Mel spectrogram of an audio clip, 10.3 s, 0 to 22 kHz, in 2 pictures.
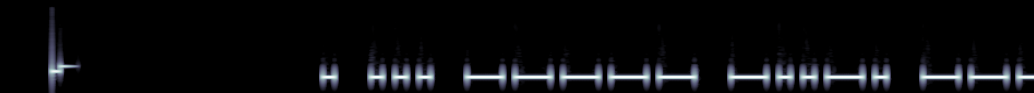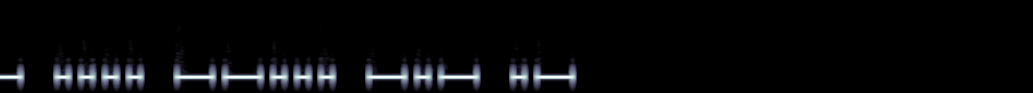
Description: Morse code, heard as a keyed tone, about 20 wpm, 700 Hz. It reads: ES0/OH7KA
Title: Difficult Call Signs 20wpm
